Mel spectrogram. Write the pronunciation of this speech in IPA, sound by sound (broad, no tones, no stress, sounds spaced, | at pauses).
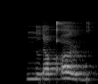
n ʊ ɾ ɛ qʼ ə˞ ɡ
